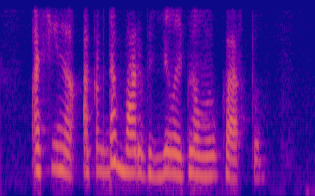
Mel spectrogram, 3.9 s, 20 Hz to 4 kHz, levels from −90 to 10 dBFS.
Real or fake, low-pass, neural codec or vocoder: fake; 3.6 kHz; codec, 44.1 kHz, 2.6 kbps, DAC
